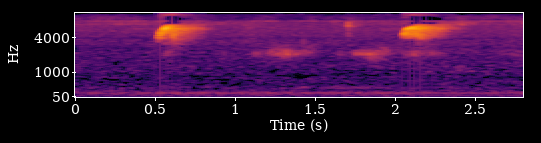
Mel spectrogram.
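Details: Baby monkey Gigi crying during seizures to call her mother Gladdis: two sharp, high, squealing cries about a second and a half apart over a low steady background hum.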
